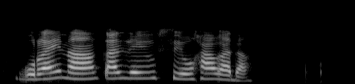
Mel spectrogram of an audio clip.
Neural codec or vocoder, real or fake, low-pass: codec, 16 kHz, 16 kbps, FunCodec, trained on LibriTTS, 50 frames a second; fake; 5.4 kHz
